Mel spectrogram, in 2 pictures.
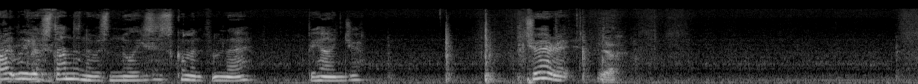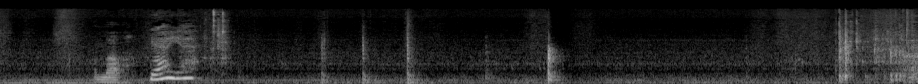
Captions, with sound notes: - Right where you're standing, there was noises coming from there, behind you. (tapping) Did you hear it? - Yeah. And that. - Yeah yeah. (knocking)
